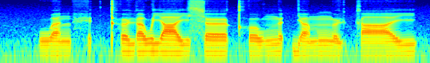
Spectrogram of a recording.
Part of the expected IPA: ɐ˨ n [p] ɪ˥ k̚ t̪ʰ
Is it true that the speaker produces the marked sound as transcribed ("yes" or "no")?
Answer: no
